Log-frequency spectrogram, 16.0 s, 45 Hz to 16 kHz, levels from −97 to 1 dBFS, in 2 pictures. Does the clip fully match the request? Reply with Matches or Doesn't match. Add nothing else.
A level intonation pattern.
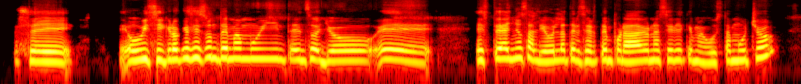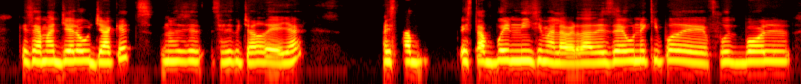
Matches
